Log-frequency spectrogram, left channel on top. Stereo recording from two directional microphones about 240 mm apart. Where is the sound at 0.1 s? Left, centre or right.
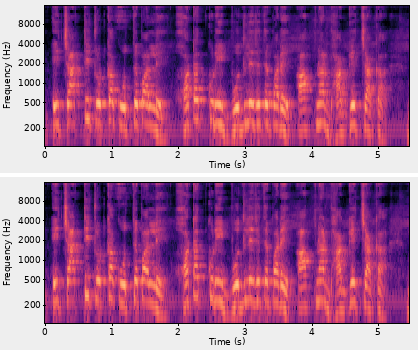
Right.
